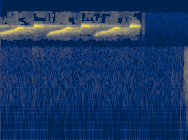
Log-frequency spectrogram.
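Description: Black-and-white warbler song: a quick run of high, thin two-note phrases repeated steadily for under two seconds, heard alone, followed by a short pause and a faint brief sound.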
